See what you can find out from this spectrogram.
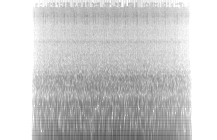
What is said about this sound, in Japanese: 私の座らされている椅子から小さな駆動音が流れて、目の前に金属製のアームが出てくる。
